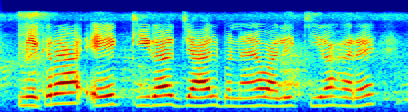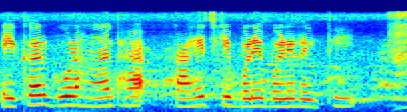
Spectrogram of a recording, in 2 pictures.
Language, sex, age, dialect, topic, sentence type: Chhattisgarhi, female, 25-30, Western/Budati/Khatahi, agriculture, statement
